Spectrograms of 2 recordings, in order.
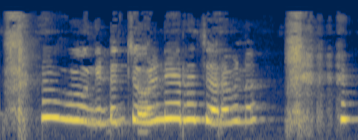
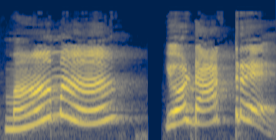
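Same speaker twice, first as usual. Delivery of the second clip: calling out; 6 dB louder, much slower than usual. Acted. Wife calling distracted husband.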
